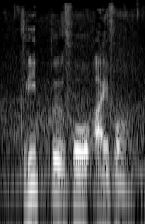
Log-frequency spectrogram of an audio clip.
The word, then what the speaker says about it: KLYP4iPhone: KLYP4iPhone5 クリップと読むのかなというふうにご紹介したんですが、やはりこれはクリップ 4iPhone で間違いないようでございました。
